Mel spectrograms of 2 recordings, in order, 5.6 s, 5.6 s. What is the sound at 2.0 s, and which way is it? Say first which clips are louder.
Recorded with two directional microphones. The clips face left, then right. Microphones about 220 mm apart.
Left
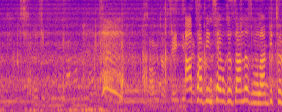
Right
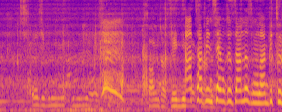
Speech: right 5 dB; 20° right (ahead or behind).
